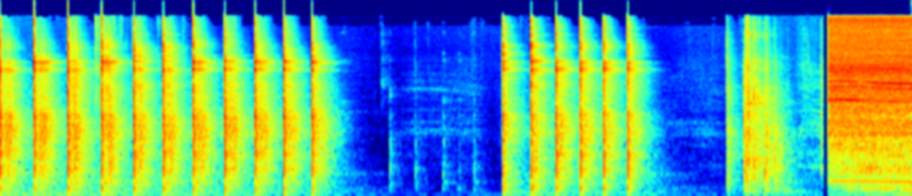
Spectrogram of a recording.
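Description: Claw hammer striking a steel chisel against a chunk of zeolite rock, about three ringing blows a second, to cut a groove where the rock has no natural cracks. The blows stop for under two seconds and resume in a shorter run. Near the end a cordless drill starts up, louder than the hammering.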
